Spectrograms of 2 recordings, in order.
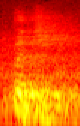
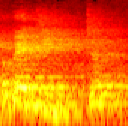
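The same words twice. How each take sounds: First: The first vowel is dropped, almost silent. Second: The first vowel is pronounced in full. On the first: "però si legge petit" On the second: "Si scrive petit"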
